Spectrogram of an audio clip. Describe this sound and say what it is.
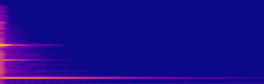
A balafon I recorded on minidisc.
percussive, africa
